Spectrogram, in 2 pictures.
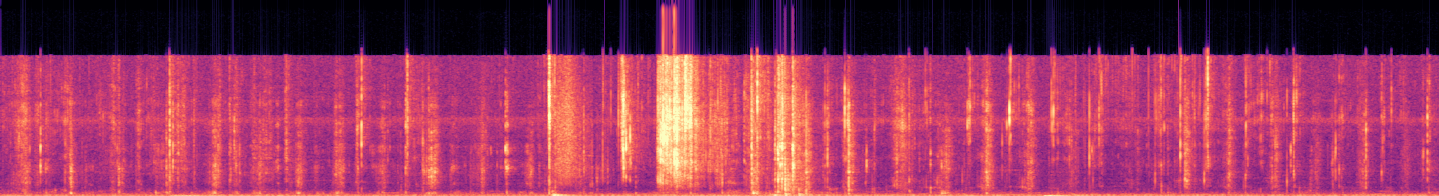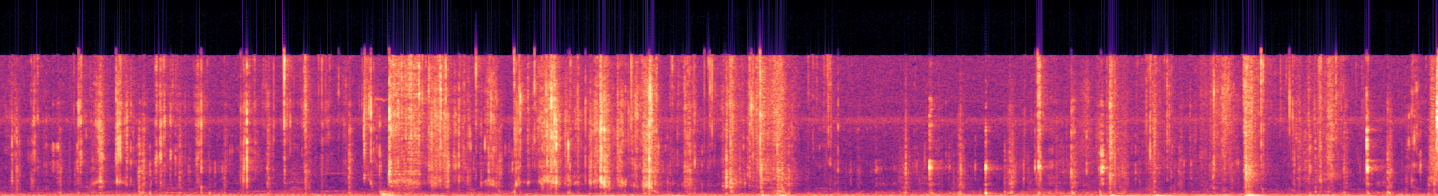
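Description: Close-miked chewing and crunching of fried samosa, short crackles of the pastry with louder crunchy bites now and then.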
